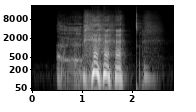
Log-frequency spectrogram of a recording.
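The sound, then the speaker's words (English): A long, loud belch, a deep voiced rumble pulsing several times for over a second, followed by a brief click and a short, breathy trailing sound. “that belch was brought to you by Sweet Action.”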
